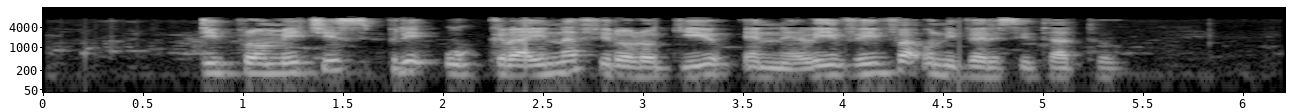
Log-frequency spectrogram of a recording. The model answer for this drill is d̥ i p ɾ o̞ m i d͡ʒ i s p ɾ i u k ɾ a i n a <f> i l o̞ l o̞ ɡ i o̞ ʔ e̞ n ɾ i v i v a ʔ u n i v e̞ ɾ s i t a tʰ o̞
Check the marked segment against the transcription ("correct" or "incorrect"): correct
